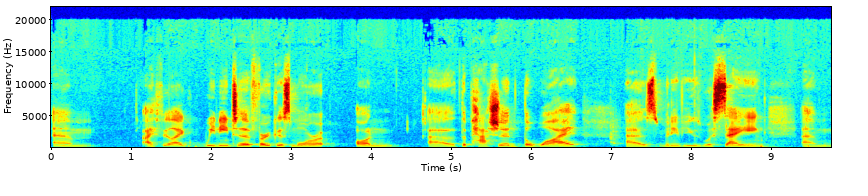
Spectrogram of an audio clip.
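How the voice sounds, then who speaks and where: A woman's voice: fairly low pitch, little pitch movement, slow pace, a little hiss or hum. A young Australian woman, a student on a discussion panel, speaking earnestly and thoughtfully into a handheld mic in a large auditorium. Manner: earnest, thoughtful, with many ums.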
